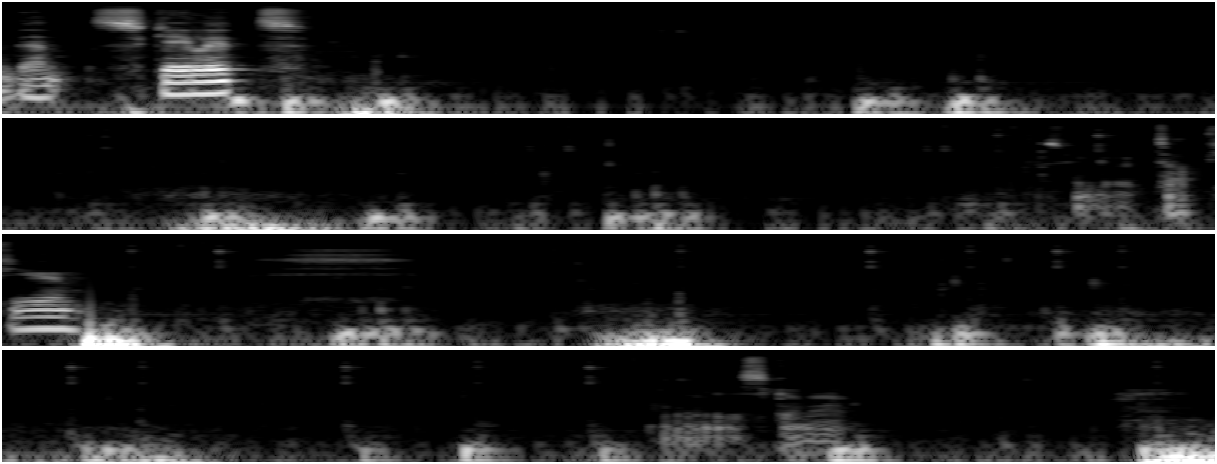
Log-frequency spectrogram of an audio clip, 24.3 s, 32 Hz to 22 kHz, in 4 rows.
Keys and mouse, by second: 1.4 g, 4.3 s, 7.1 g, 9.1 g, 11.0-11.6 drag, 12.8-13.2 middle drag, 13.8 g, 15.5-16.5 middle drag, 17.0-17.6 shift+middle drag, 17.7-18.6 ctrl+middle drag, 18.9-19.9 shift+middle drag, 20.6-21.2 shift+middle drag, 21.5 click, 22.3 s, 24.0 shift+middle drag.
